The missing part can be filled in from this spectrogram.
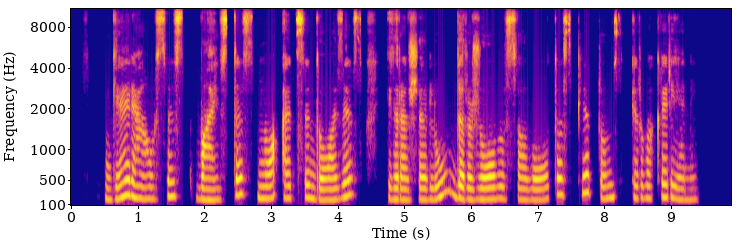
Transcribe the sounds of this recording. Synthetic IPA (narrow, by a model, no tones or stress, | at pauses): ɡʲɛɾʲæˑʊsʲɛs | ʋɐɪst̪ɐsnuɔɐt̪ʲsʲɪd̪oːzʲeːs | iːɾɐʒɐlʲuːd̪ɐɾʒoːʋʲuːsɐlˠoːt̪oːspʲiɛt̪ʊmsɪɾʋɐkɐɾʲiɛnʲeː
